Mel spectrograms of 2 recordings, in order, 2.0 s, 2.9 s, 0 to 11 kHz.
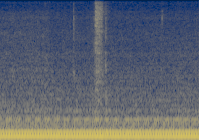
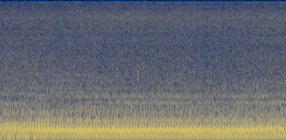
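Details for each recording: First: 2004 Nissan 350Z 6-speed manual (CD002) idling with a steady low droning hum and faint constant tone; worn throwout bearing whose inner ring broke out and pushed against the sleeve; clutch sticks, car stalls in gear. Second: 2004 Nissan 350Z 6-speed manual (CD002), after throwout bearing and sleeve replacement: steady, even idle with smooth low rumble, no grinding or chirp with clutch pedal held down; sounds healthy.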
